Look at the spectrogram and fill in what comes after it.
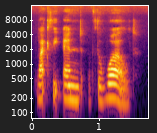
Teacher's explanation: anapaests (de-de-DUM), e.g. “like the END | of the WORLD”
